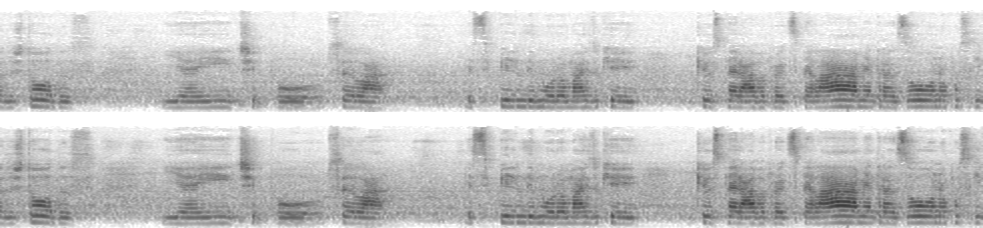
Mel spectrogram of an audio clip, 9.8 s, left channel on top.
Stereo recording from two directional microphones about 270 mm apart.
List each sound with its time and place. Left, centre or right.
0.0 s a sound: centre
1.7 s speech: centre
2.8 s speech: left
3.3 s a woman's voice: centre
9.0 s speech: centre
